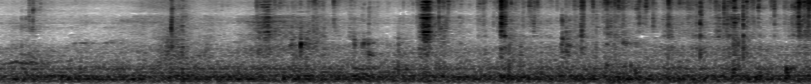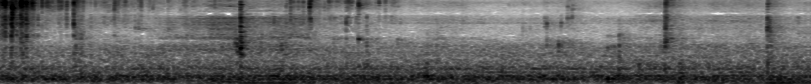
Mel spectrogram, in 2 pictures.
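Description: Close-up eating sounds of a meal of crisp pan-fried round scad (galunggong) and rice eaten by hand: chewing and biting with scattered small crunchy clicks. There is a louder crackle about four seconds in.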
